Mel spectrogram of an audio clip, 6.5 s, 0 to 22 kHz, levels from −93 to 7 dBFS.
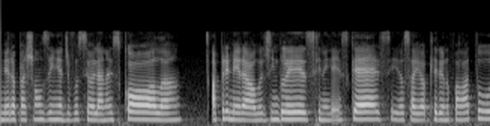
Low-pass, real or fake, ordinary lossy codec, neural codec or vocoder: none; fake; none; codec, 16 kHz, 2 kbps, FunCodec, trained on LibriTTS, 25 frames a second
